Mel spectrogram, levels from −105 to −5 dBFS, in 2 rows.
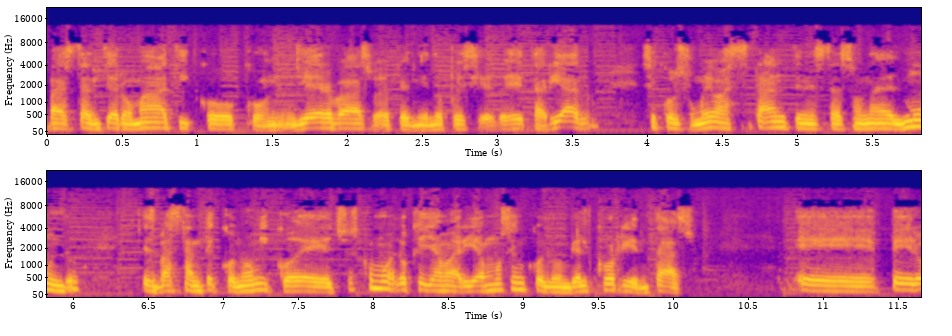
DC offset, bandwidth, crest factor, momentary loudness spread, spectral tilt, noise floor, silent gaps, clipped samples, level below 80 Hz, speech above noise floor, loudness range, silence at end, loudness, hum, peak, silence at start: under 0.1%; 13.5 kHz; 14 dB; 4 LU; -4.5 dB/octave; -43 dBFS; none; under 0.1%; -54 dBFS; 27 dB; 1 LU; 0 s; -17 LUFS; none; -4 dBFS; 0 s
